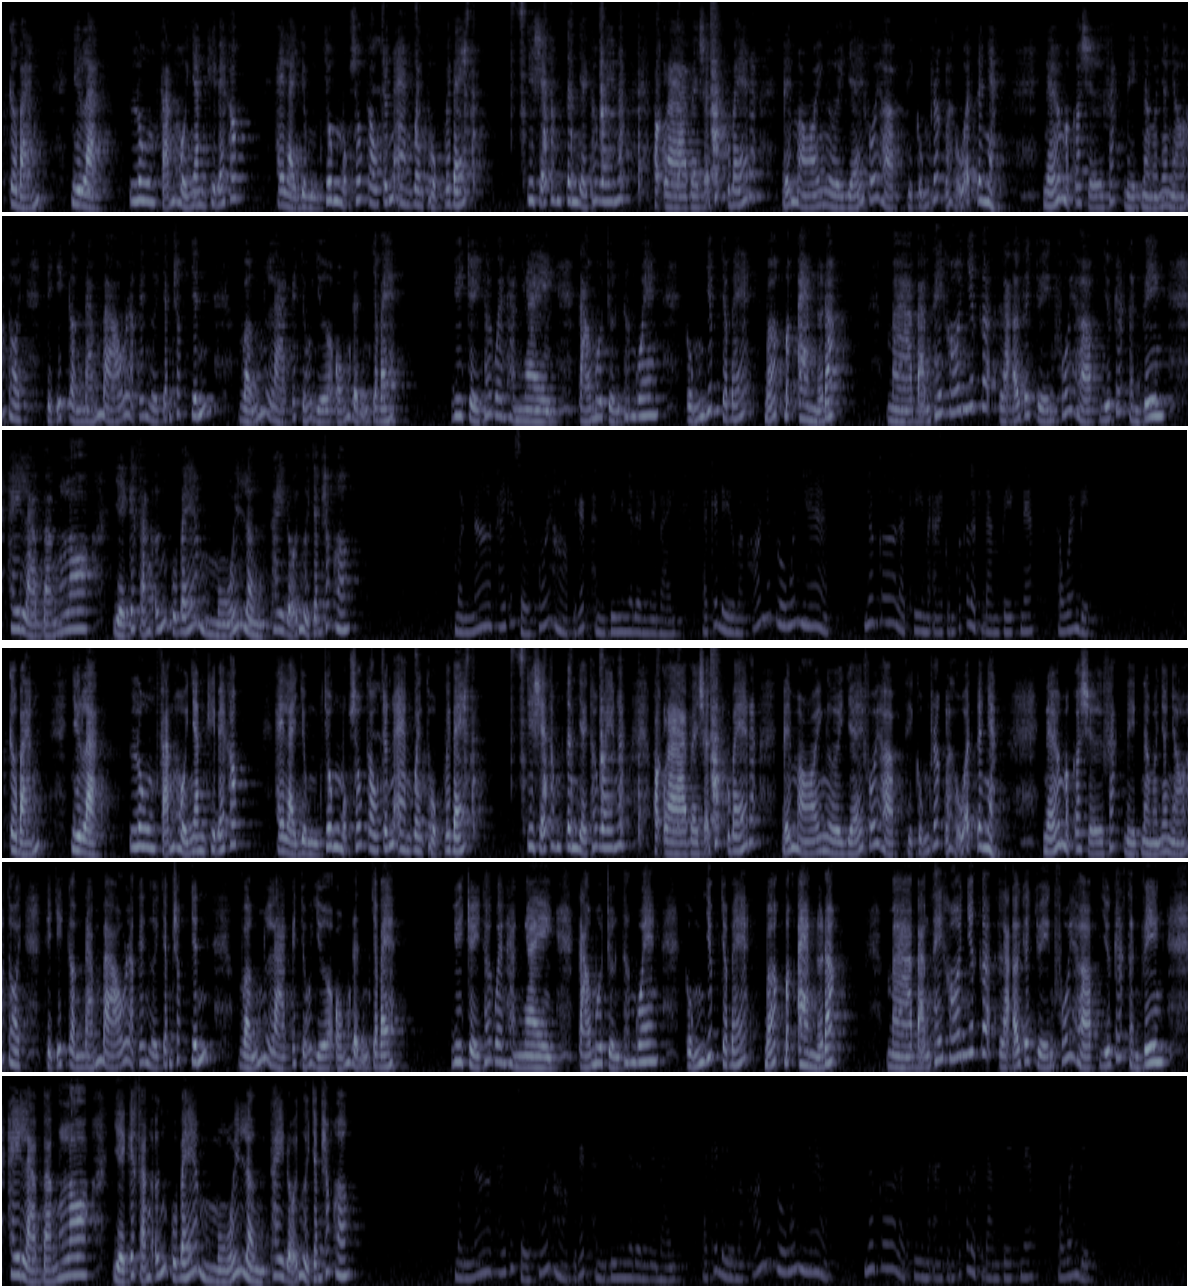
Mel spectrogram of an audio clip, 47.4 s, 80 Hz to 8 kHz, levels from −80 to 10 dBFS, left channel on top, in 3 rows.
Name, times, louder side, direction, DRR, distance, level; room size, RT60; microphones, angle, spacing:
voice 1, 0.1-1.3 1.7-3.1 3.6-6.2 7.0-21.0 21.8-26.9 27.4-36.3, right 3 dB, 65° right, 10 dB, 1.1 m, -37 dB
sound 1, 4.9-5.1 5.5-5.7 6.1-6.4 6.8-7.7 8.0-9.1 9.4-9.7, right 3 dB, 15° right, 0.9 m, -41 dB
voice 2, 22.6-23.2 37.4-42.7 43.1-46.1, left 2 dB, 70° left, 7 dB, 1.3 m, -53 dB
16.5 x 8.3 x 9.8 m, 0.66 s
head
